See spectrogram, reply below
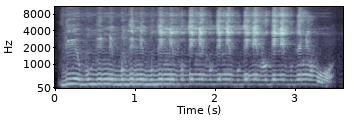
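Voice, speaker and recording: A man giving a humorous wedding sermon, telling stories in an animated way. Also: high-pitched, fast. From Medan, North Sumatra. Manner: storytelling, animated with acted-out voices. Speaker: preacher.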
